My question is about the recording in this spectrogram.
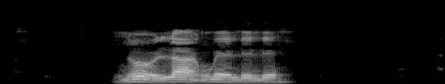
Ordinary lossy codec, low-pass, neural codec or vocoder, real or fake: MP3, 48 kbps; 7.2 kHz; none; real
